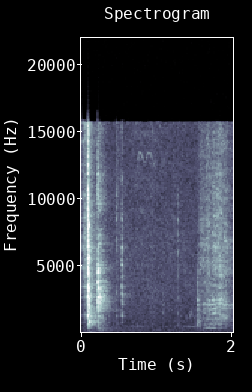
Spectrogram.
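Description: A sharp plastic click as an onion is pressed onto the blade plate of a Spirooli spiral vegetable slicer, then quiet handling of the slicer with a faint rub near the end.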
